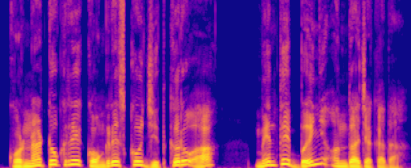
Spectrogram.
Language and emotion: Santali, surprised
